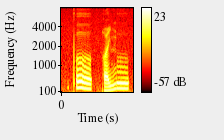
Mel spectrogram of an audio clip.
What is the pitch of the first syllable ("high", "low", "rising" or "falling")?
falling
